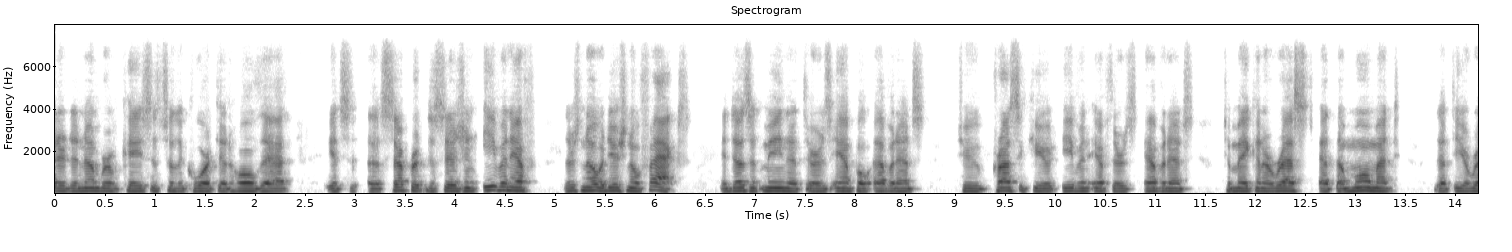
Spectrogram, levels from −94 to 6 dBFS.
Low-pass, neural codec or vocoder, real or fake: 7.2 kHz; codec, 24 kHz, 3.1 kbps, DualCodec; fake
